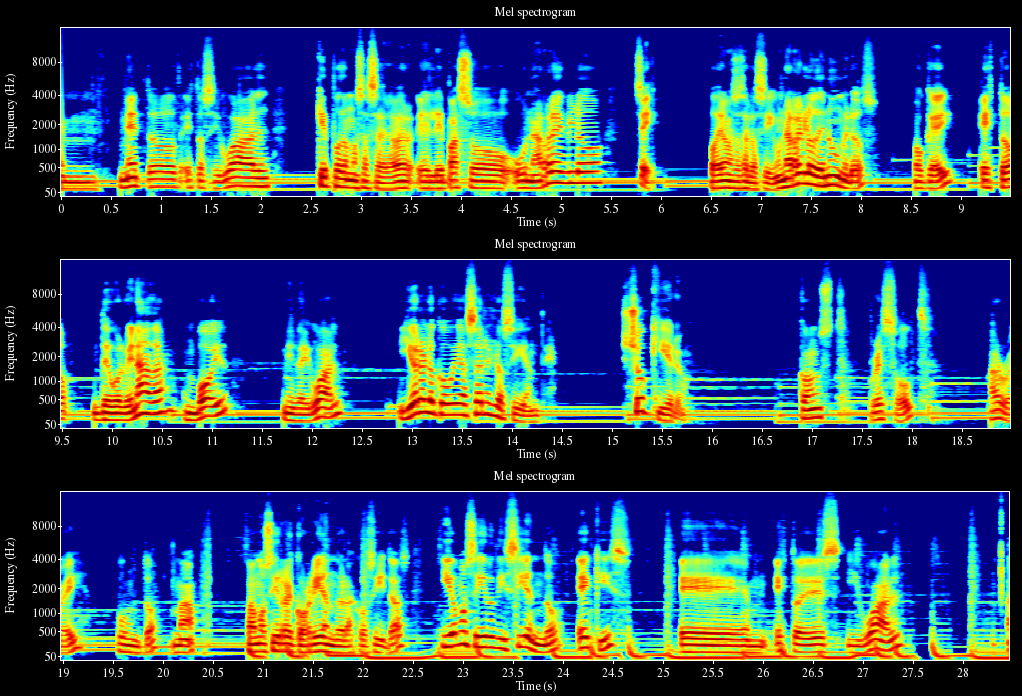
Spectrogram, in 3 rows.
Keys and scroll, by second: 0.0-4.6 typing, 7.7 ctrl+g, 8.3 Escape, 8.7 j, 9.0 a, 9.4 Return, 10.4 =, 10.8 Return, 11.9 Escape, 12.2 k, 12.4 a, 12.5 BackSpace, 12.9 space, 16.1-20.7 typing, 23.7-25.7 typing, 26.8 BackSpace, 27.1 space, 28.4 x.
